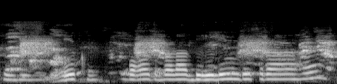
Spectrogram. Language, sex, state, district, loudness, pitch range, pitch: Hindi, female, Jharkhand, Ranchi, -12 LUFS, 225-240 Hz, 235 Hz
